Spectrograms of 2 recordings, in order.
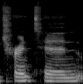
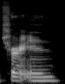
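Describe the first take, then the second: First: Trenton is said in the standard, non-local way. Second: Trenton is said the local Trenton way.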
